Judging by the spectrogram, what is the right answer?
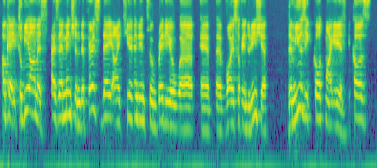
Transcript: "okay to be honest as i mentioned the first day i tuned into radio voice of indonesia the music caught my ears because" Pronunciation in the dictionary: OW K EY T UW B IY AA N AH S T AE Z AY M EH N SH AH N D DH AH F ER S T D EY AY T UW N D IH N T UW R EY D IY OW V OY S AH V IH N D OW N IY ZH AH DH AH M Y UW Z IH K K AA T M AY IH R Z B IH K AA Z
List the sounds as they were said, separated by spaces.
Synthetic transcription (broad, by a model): OW K EY T UW B IY AA N AH S T AE Z AY M EH N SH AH N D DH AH F ER S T D EY AY T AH N D IH N T UW R EY D IY OW V OY S AH V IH N D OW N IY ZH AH DH AH M Y UW Z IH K K AA T M AY IH R Z B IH K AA Z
